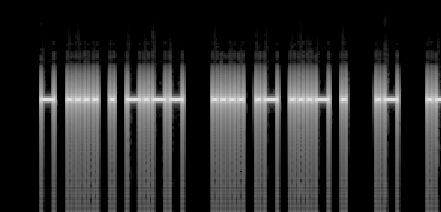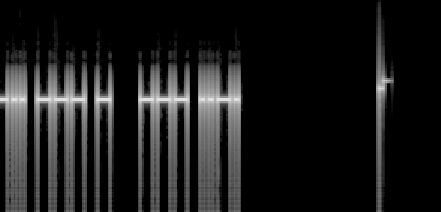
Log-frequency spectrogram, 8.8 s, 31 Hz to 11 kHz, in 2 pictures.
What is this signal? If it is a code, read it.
Morse code, heard as a keyed tone, about 28 wpm, 700 Hz. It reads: THEY HAVE A LOT OF
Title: Sets of 5 Words Encore2 28wpm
